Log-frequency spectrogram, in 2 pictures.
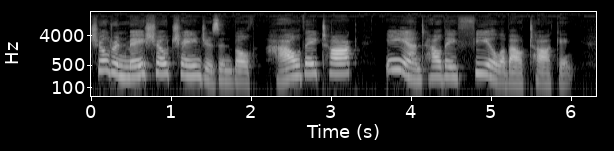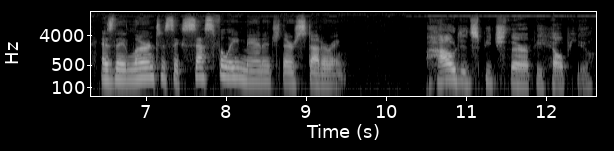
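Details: Adult female narrator; normal speech.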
